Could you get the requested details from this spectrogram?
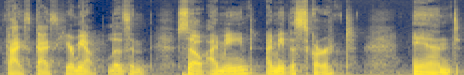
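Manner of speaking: ordinary talk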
